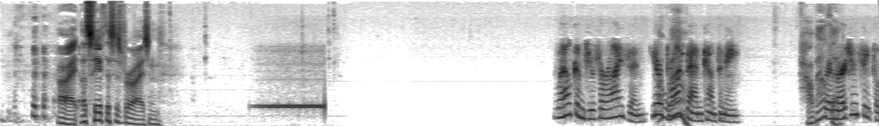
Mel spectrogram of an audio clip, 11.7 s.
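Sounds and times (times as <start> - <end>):
laughter: 0.1 - 1.4
speech: 0.4 - 2.3, 7.4 - 9.9, 10.7 - 11.7
telephone dialing: 3.4 - 4.4.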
